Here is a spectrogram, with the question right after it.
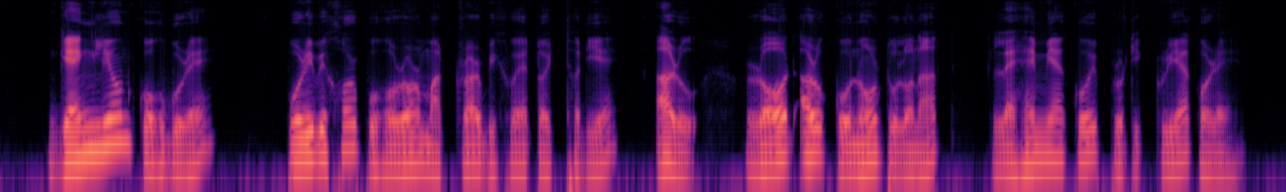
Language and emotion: Assamese, neutral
